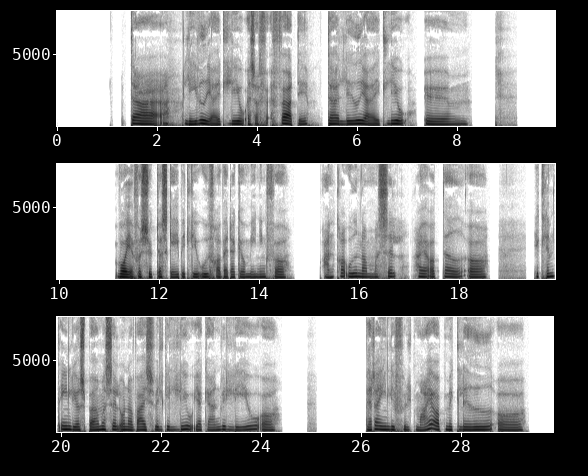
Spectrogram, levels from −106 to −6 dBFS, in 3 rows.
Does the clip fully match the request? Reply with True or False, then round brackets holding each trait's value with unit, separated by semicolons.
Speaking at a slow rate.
True (125 wpm)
